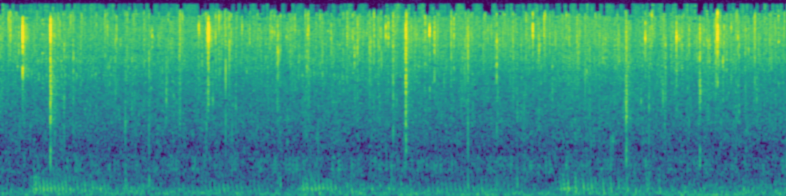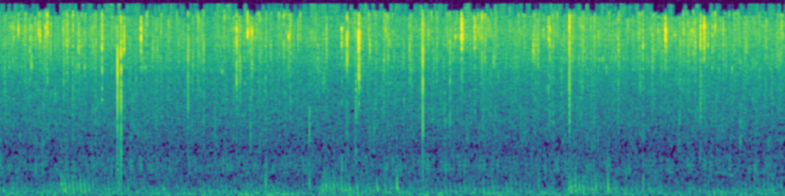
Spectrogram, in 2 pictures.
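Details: Two cats sleeping in front of a rainy window purring, a low rumbling purr swelling in slow pulses about every two and a half seconds beneath steady rain patter and the sharp snaps of a crackling fireplace.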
